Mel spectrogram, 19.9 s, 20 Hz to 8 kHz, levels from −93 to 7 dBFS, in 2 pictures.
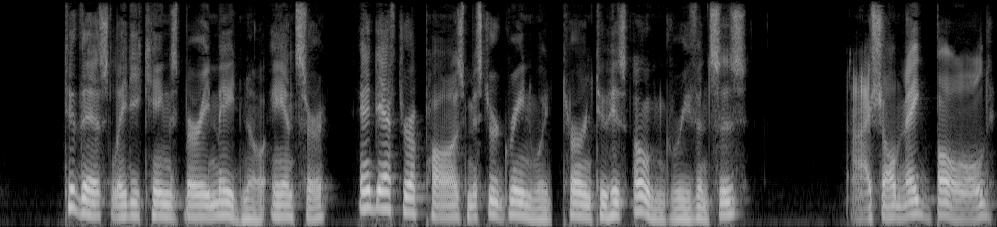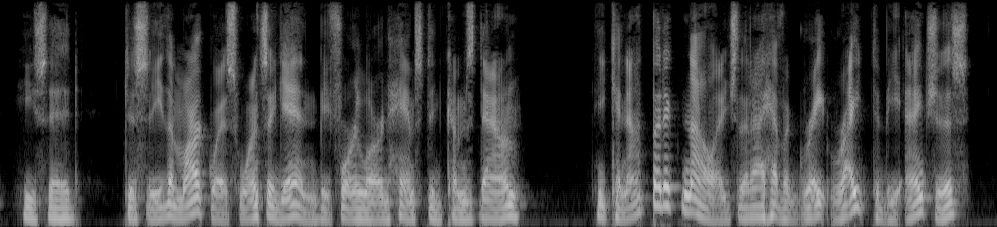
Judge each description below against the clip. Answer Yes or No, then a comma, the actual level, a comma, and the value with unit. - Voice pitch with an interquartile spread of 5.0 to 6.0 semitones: Yes, wide, 5.4 semitones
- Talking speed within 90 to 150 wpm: Yes, average, 145 wpm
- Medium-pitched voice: No, low, 110 Hz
